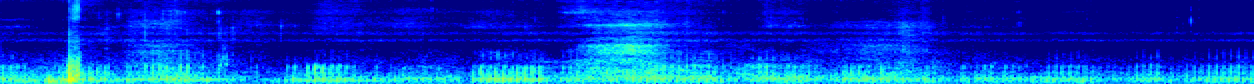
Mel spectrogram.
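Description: Eight-month-old orange tabby kitten purring steadily while being petted, the purr swelling and fading in slow, even cycles. A brief thump sounds about a third of a second in.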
